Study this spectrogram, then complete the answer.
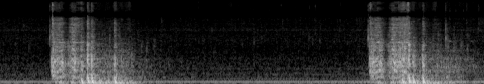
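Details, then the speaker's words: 1999 Bayliner Capri 125hp Mercury outboard on first start in rebuild, old spark plugs: two short bursts of cranking and catching, each dying within a second; won't stay running, carburetors suspected, fuel treatment considered. "So there she is. She won't stay running."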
